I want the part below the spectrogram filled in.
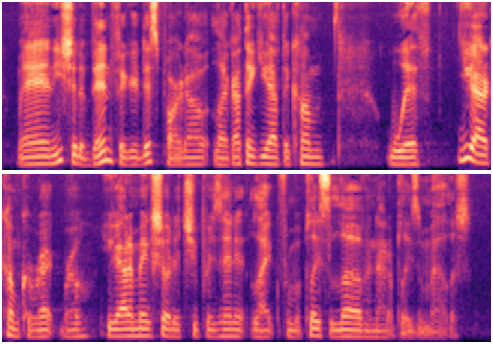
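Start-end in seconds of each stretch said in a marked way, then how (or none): none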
